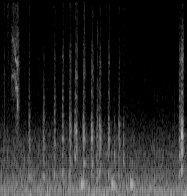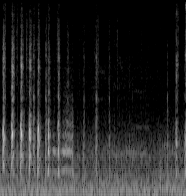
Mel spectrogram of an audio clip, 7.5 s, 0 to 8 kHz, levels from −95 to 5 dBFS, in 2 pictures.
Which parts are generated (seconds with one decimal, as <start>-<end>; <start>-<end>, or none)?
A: 3.6-6.9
